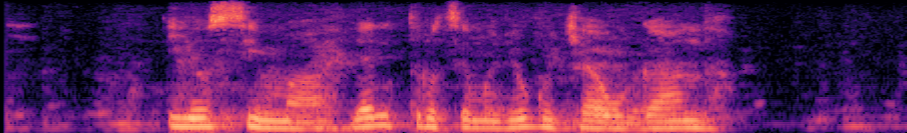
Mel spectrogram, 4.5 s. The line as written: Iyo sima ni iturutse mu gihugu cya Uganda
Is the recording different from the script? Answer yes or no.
yes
